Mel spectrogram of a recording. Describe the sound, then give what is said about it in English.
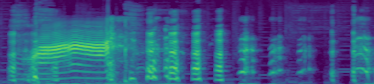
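A voice imitates a cartoon cat straining while defecating into a litter box: one long, tense, rising whine, then a run of about ten short, choppy grunts, fairly loud. “It's the cat Nyantaro shitting into a litter box”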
